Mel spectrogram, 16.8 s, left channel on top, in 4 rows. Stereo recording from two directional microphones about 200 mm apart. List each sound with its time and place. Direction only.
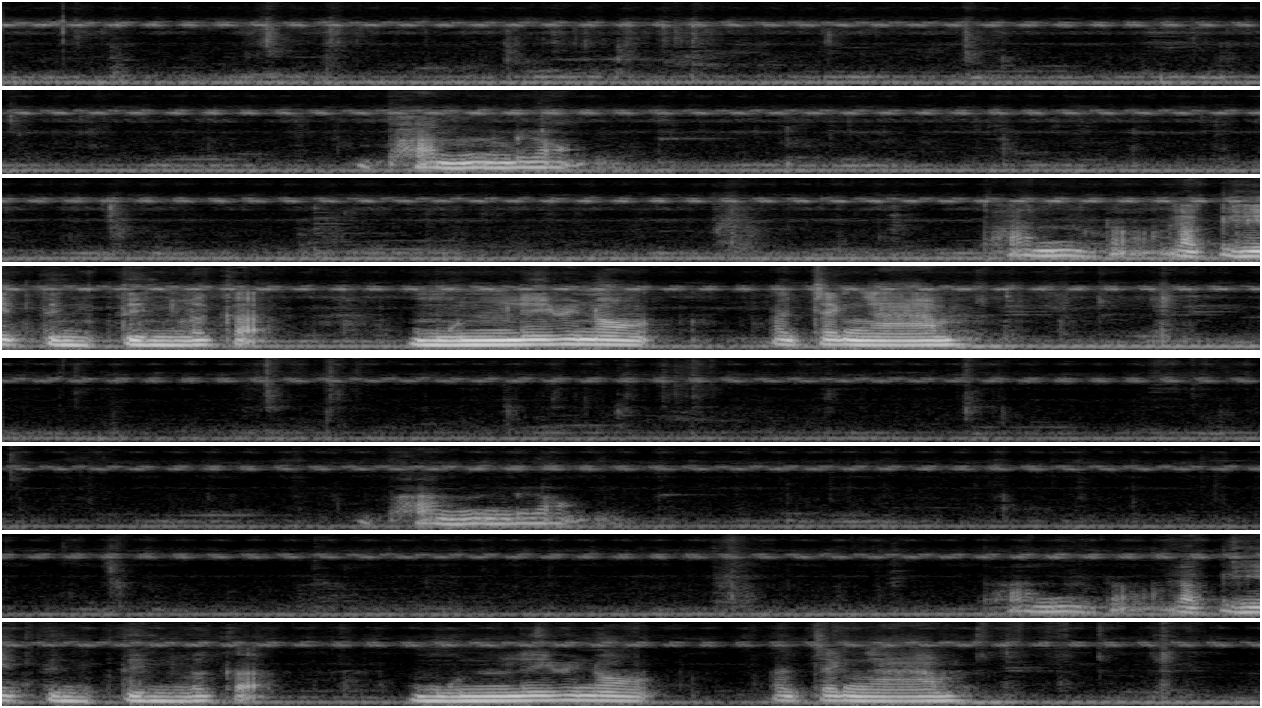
5.5 s bird: 25° left (ahead or behind)
11.7 s speech: 25° left (ahead or behind)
